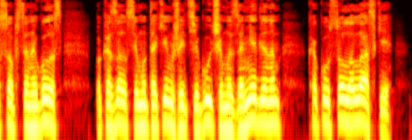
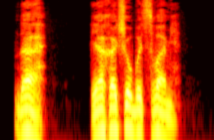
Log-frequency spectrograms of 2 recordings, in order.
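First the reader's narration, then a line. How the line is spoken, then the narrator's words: Hoarse. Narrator (Russian): хрипло сказал Джентри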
